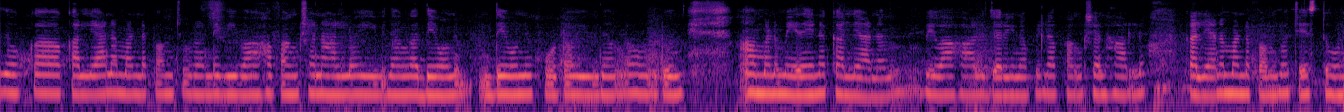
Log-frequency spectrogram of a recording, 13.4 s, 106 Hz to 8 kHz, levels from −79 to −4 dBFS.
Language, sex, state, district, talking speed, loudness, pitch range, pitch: Telugu, female, Andhra Pradesh, Guntur, 135 wpm, -35 LUFS, 210-220 Hz, 215 Hz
